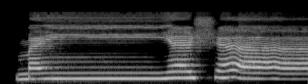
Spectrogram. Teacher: idgham with gunna. Keep the sound in your nose for a longer time.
